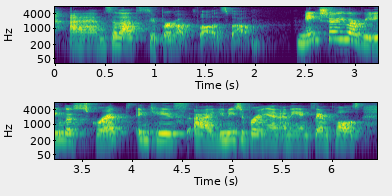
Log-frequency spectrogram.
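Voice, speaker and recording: With noticeable background noise and audible room echo, a woman at a medium pitch talks at a fairly quick pace with ordinary pitch variation. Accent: American. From New Jersey. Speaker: instructional design coach. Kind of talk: tutorial. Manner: fast; sometimes mumbles.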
